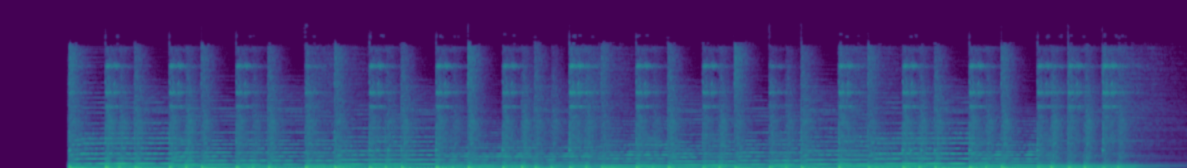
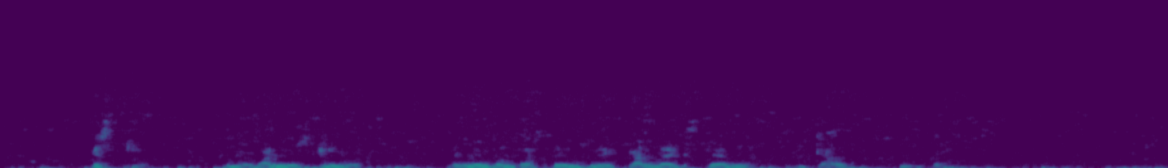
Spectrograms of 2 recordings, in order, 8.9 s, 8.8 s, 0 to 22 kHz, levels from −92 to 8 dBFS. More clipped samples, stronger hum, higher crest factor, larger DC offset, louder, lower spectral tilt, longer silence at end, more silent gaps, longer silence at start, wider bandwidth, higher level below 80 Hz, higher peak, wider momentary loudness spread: neither; neither; about the same, 16 dB vs 18 dB; neither; first, -33 LUFS vs -51 LUFS; second, -5 dB/octave vs -7.5 dB/octave; first, 0.15 s vs 0 s; neither; first, 0.5 s vs 0.1 s; first, 17 kHz vs 14 kHz; first, -38 dBFS vs -62 dBFS; first, -16 dBFS vs -34 dBFS; second, 3 LU vs 19 LU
